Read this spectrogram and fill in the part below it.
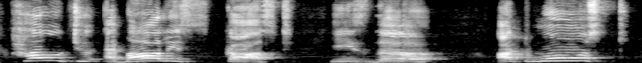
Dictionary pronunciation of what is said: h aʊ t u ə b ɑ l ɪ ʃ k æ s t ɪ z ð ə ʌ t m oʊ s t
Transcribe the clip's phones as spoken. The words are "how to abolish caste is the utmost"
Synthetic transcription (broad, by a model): h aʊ t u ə b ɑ l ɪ s k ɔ s t ɪ z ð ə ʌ t m oʊ s t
